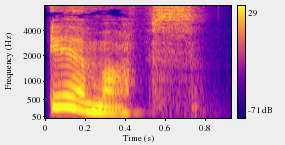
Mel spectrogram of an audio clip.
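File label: "earmuffs", British English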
